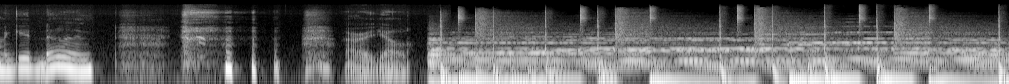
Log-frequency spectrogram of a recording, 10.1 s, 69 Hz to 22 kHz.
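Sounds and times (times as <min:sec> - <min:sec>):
woman laughing breathily: 0:01.2 - 0:03.4.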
